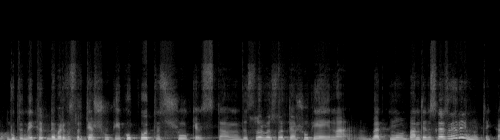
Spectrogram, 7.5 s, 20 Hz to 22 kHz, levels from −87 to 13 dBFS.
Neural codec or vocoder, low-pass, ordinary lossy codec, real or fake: codec, 32 kHz, 1.9 kbps, SNAC; 14.4 kHz; Opus, 24 kbps; fake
